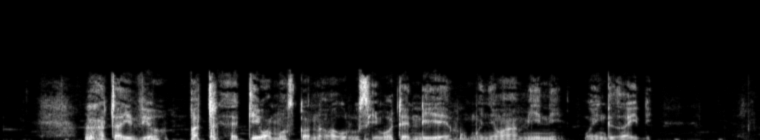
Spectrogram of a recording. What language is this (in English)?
Swahili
